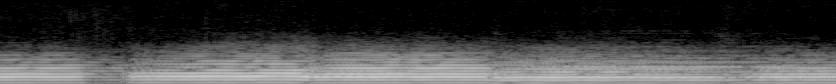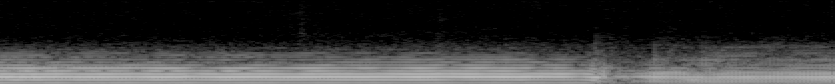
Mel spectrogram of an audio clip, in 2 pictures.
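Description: Solo French horn playing a slow phrase over an orchestra: a few short sustained notes, then one long held note that breaks off shortly before the end, followed by a new note.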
